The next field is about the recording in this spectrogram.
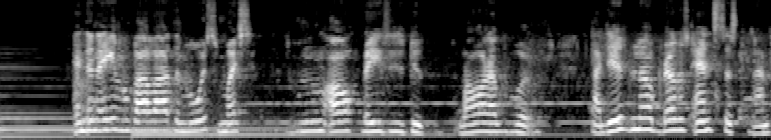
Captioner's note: voice-over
